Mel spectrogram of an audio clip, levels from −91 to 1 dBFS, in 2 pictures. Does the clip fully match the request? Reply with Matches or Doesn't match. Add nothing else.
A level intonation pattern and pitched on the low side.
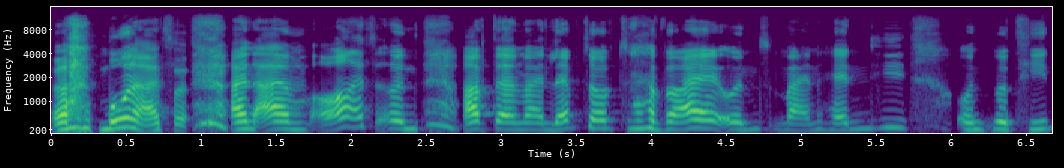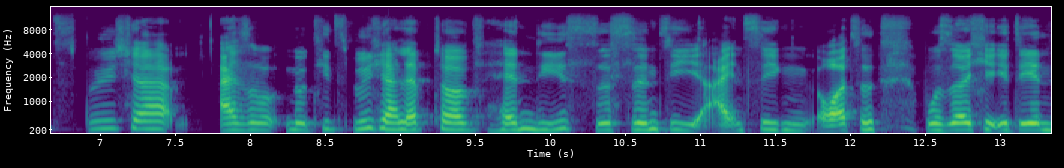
Doesn't match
